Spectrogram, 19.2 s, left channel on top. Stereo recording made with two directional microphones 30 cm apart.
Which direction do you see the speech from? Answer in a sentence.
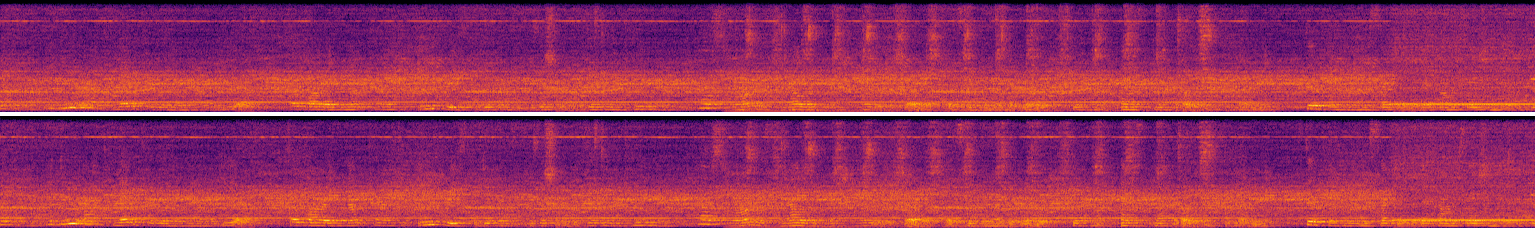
You can hear the speech on the right.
